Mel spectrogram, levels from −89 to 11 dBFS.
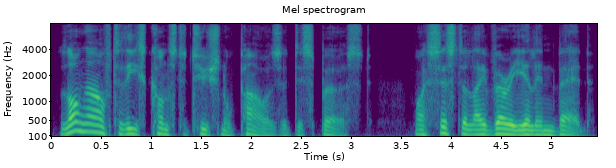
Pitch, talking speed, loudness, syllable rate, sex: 120 Hz, 155 wpm, -19 LUFS, 5.2 syllables/s, male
